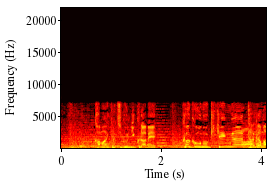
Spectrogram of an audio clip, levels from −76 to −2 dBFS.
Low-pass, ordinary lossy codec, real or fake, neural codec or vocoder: 7.2 kHz; none; real; none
